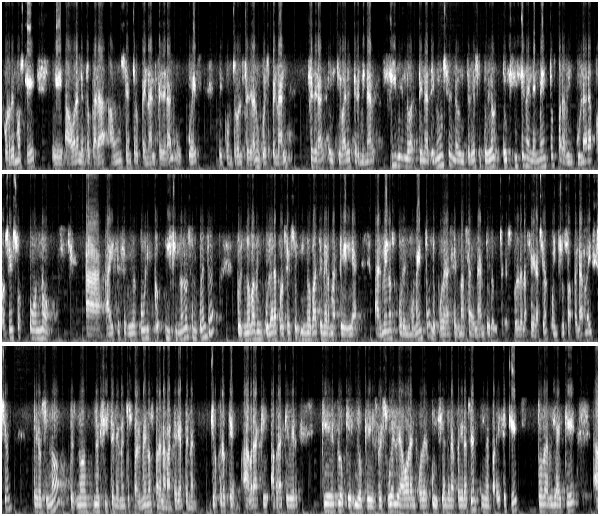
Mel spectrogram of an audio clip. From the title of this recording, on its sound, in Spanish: Entrevista telefónica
